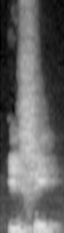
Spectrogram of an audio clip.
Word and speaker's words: 石: かというと、石で石と言います。それでは 2 回、練習してみましょう。せーの。石。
